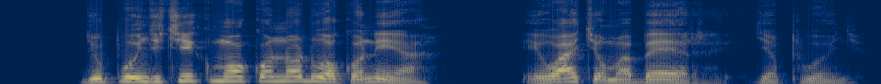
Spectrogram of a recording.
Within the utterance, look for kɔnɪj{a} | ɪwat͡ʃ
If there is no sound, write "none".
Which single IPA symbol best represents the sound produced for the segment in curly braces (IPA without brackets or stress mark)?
a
